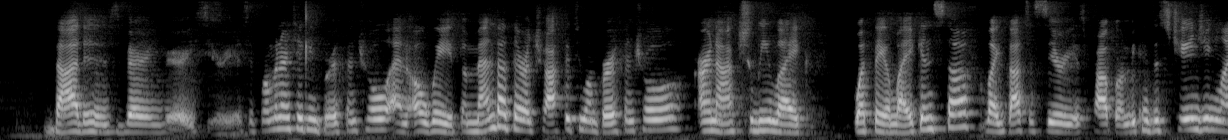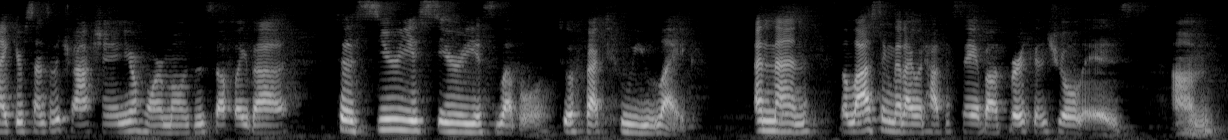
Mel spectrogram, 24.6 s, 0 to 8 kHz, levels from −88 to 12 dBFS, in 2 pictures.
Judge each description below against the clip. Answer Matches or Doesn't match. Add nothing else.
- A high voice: Matches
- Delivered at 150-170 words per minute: Doesn't match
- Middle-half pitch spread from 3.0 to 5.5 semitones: Matches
